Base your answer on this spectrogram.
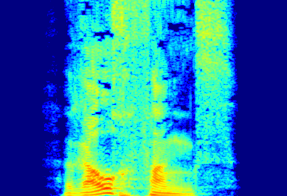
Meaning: genitive singular of Rauchfang
- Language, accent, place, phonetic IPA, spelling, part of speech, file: German, Germany, Berlin, [ˈʁaʊ̯xˌfaŋs], Rauchfangs, noun, De-Rauchfangs.ogg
